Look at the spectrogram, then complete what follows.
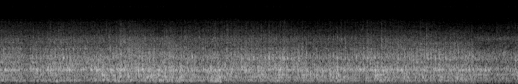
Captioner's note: mixer whirring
